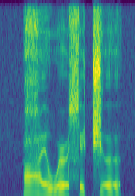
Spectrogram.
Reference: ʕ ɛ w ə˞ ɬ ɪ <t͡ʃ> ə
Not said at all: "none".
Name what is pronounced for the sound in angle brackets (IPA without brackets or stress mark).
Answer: t͡ʃ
